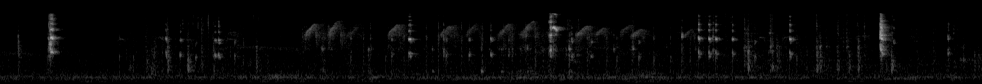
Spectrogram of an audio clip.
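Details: Rosy-faced lovebird with loud isolated chips and a soft warbling run of arched, whistled notes, followed by scattered clicks and chatter.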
